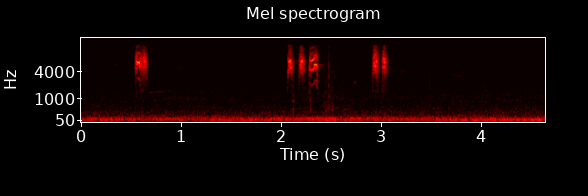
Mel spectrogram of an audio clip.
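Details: Crimson sunbird recording played as a lure to stimulate young, untrained captive birds: short, very high, sharp chirps given singly and in a quick triple burst, separated by pauses, over a steady low hum.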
